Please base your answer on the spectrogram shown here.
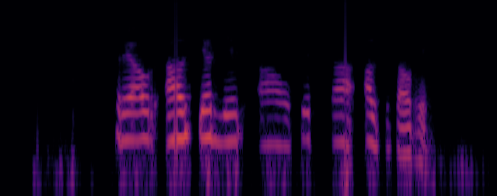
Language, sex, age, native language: Icelandic, female, 60-69, Icelandic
